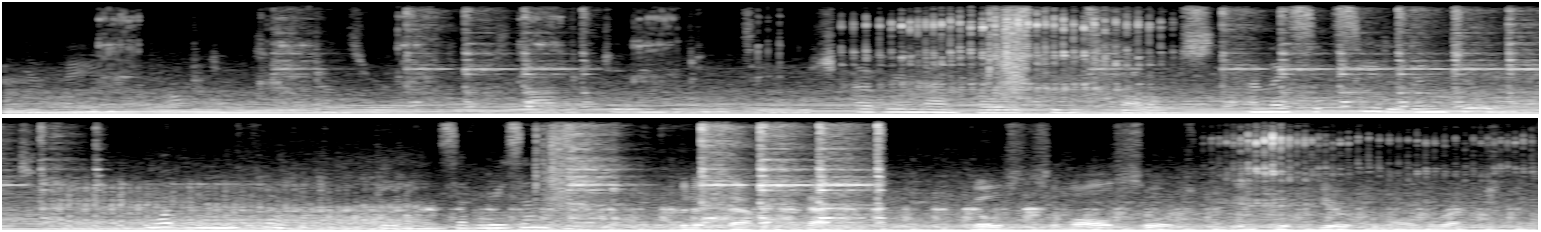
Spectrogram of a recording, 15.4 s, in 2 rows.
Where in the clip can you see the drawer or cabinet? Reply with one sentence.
You can't hear the drawer or cabinet here.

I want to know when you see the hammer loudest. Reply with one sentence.
The volume of the hammer peaks at 12 seconds.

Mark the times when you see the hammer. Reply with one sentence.
You can hear the hammer from 1.4 to 3.0 s, from 5.4 to 8.2 s and from 10.5 to 12.1 s.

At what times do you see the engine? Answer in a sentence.
The engine can be heard from 0.0 to 15.3 s.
